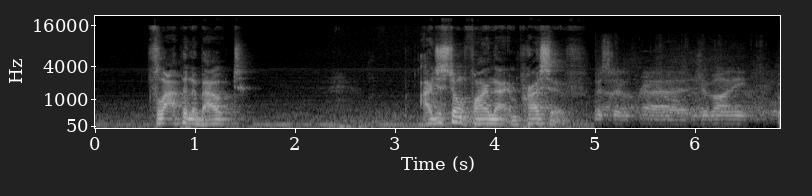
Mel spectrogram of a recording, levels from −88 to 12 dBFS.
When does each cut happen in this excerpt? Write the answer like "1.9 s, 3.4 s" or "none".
5.0 s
